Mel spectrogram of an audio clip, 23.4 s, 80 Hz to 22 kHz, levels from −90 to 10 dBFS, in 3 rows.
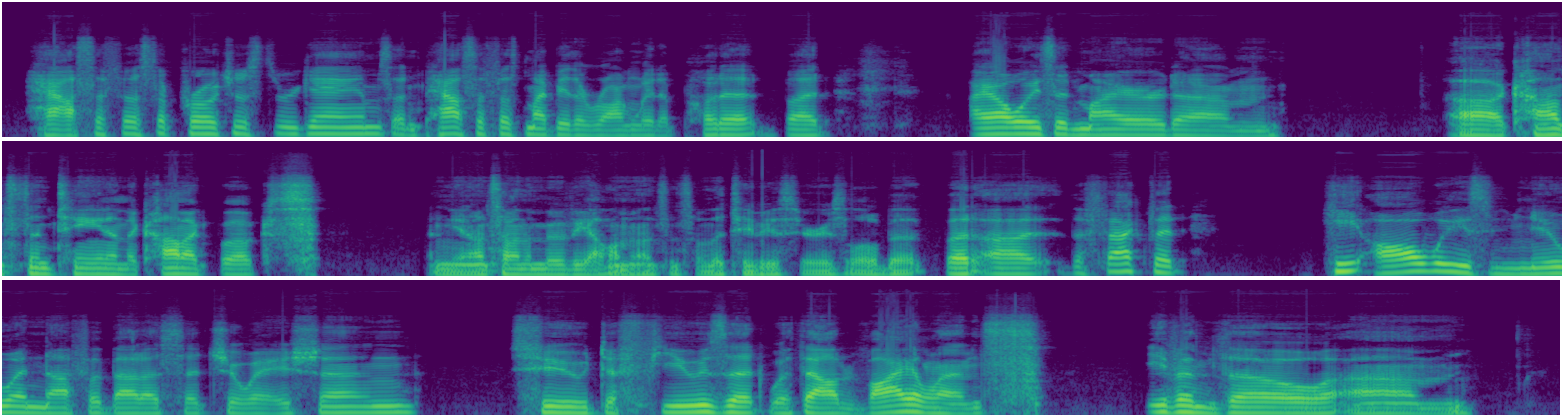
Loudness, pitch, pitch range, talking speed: -18 LUFS, 130 Hz, 120-145 Hz, 160 wpm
